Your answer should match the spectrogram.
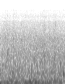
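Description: Rushing, splashing water on the Bengal Rapid River rapids ride at Bellewaerde Park, a loud steady wash of spray and churn close by, with no voices over it.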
